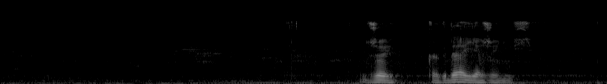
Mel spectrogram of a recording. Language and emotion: Russian, sad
